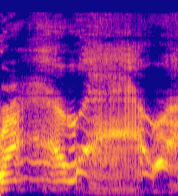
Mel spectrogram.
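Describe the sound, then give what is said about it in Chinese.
A voice imitates the angry roaring of a middle-aged man heard from the fourth floor of an apartment building: a continuous, strained, wailing shout lasting under two seconds, loud and harsh, with the pitch swooping up and down and no clear words. “有时候我放假就休假在家的时候，就大概过了不知道第几个礼拜开始，我就听见四楼每次都会有一个中年男子在咆哮的声音，他就讲。”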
